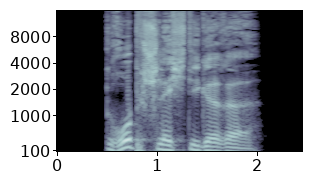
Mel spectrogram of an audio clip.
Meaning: inflection of grobschlächtig: 1. strong/mixed nominative/accusative feminine singular comparative degree 2. strong nominative/accusative plural comparative degree
- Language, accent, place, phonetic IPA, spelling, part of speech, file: German, Germany, Berlin, [ˈɡʁoːpˌʃlɛçtɪɡəʁə], grobschlächtigere, adjective, De-grobschlächtigere.ogg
